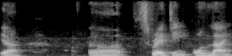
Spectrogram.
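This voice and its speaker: A woman with a Japanese accent speaks at a very slow pace in a dark, mellow, somewhat breathy tone. The recording is very clean, with a silent background. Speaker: art teacher and designer. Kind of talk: interview. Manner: halting, many fillers.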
